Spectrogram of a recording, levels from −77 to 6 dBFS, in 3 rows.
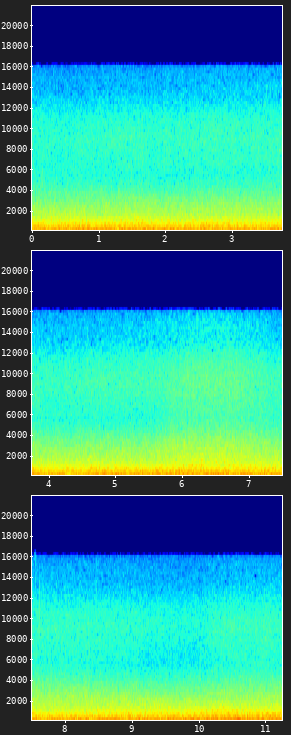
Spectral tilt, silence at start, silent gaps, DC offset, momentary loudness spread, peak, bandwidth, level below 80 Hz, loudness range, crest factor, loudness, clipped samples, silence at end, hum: -5 dB/octave; 0 s; none; under 0.1%; 2 LU; -4 dBFS; 16.5 kHz; -32 dBFS; 1 LU; 14 dB; -18 LUFS; under 0.1%; 0 s; none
